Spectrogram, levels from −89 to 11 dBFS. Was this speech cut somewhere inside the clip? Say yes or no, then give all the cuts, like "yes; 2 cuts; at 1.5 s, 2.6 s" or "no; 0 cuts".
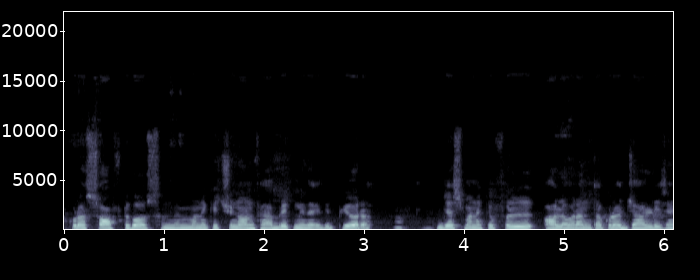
no; 0 cuts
